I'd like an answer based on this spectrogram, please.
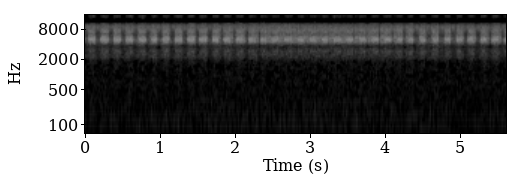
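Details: Summer cicada chorus from Provence in the south of France, a loud high-pitched rasping drone throbbing in regular rapid pulses, roughly three per second, unbroken throughout.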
